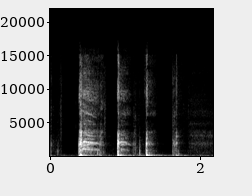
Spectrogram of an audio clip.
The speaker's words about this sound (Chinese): 就在这时，外头却传来一阵脚步子和咳嗽声。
